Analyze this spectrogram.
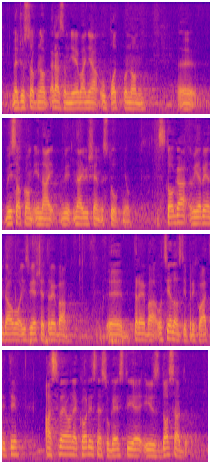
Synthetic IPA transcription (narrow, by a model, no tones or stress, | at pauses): me̞d͡ʒuso̞bno̞ɡɾazumje̞ːʋaɲaʔupo̞t̪̚puno̞m | ʋiso̞ko̞mʔḭnajnajʋiʃe̞mst̪uːpɲu | st̪o̞ɡaʋje̞ɾuje̞md̪ao̞ʋo̞izʋje̞ʃt͡ɕet̪ɾeba | t̪ɾe̞baʔut̪sje̞lo̞st̪ipɾixʋat̪it̪i | asʋe̞o̞ne̞ko̞ɾisne̞suɡe̞st̪ije̞ʔizd̪o̞sad̪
